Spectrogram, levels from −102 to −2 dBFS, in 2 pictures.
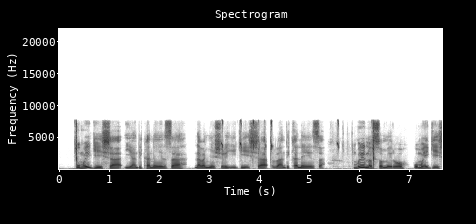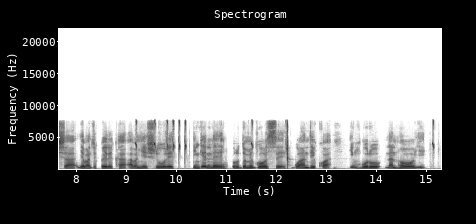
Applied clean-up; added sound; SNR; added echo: neural diffusion model UNIVERSE++.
